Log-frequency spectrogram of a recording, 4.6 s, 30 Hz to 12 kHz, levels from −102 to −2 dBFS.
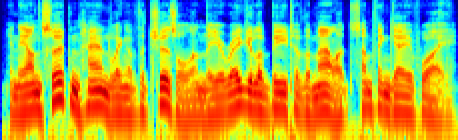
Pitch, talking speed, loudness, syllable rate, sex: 105 Hz, 225 wpm, -16 LUFS, 6.1 syllables/s, male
